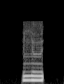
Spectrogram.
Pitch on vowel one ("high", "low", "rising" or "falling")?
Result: low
